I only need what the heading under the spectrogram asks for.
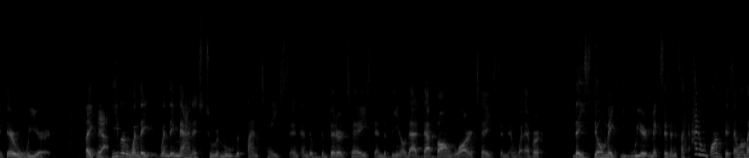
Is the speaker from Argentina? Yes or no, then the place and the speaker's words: yes; Argentina; And I'm from Argentina. Like, I know wine.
